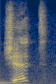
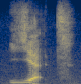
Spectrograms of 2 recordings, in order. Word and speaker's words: yet: word yet first so instead of saying jet give me a good y sound here e at yet there you go very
